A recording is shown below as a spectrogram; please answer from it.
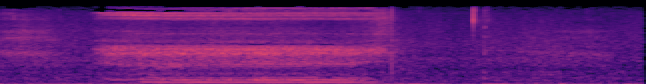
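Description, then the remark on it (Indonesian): A person imitates a low, rumbling, angry growl, one sustained guttural rasp lasting over a second, fairly loud, with no talking around it. “pas gue coba balik badan uh, kedengaran suara orang menggeram kayak kayak gini nih kayak”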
